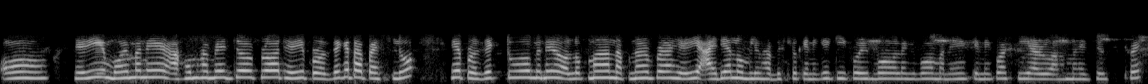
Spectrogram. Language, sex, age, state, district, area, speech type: Assamese, female, 18-30, Assam, Tinsukia, urban, conversation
